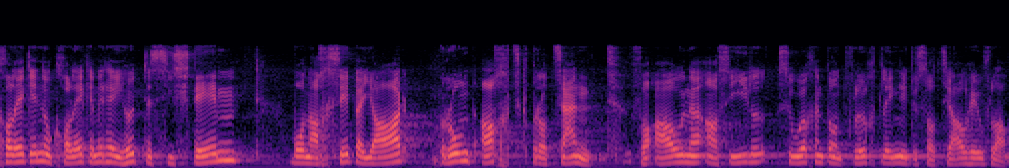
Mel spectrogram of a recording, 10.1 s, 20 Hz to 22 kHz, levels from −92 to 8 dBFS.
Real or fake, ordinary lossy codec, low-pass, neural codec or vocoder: real; none; 7.2 kHz; none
